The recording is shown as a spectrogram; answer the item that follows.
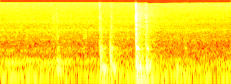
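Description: A few keystrokes on a computer keyboard, starting about a second in, over a faint steady low hum.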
